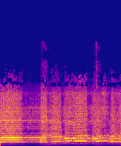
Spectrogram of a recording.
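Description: Men chanting a Muharram lament in long drawn-out notes on an 'Ali' refrain. Dull thumps of chest-beating (matam) keep time about once a second.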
